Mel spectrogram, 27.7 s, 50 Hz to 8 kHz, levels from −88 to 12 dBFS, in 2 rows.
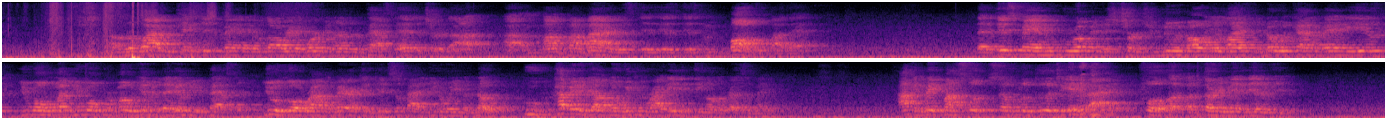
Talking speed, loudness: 215 wpm, -25 LUFS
